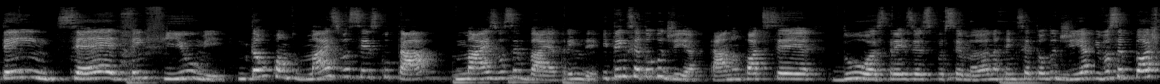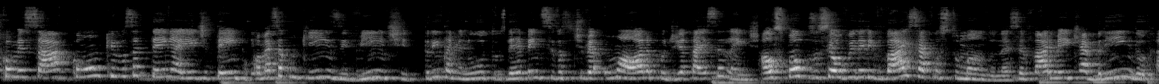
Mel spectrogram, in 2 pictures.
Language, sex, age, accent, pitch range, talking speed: Portuguese, female, 10-29, Brazilian, 265-330 Hz, 200 wpm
